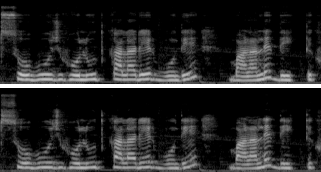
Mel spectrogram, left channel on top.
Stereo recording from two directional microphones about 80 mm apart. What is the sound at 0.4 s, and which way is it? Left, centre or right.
Speech, left.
